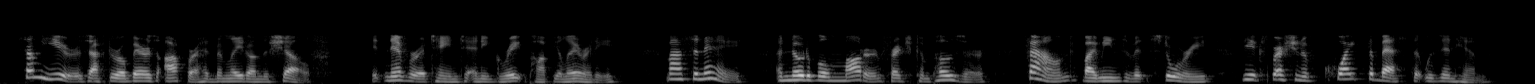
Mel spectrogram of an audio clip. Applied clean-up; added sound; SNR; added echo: none; none; none; none.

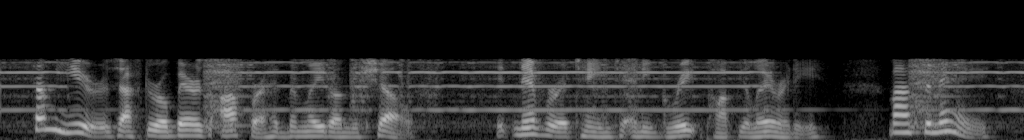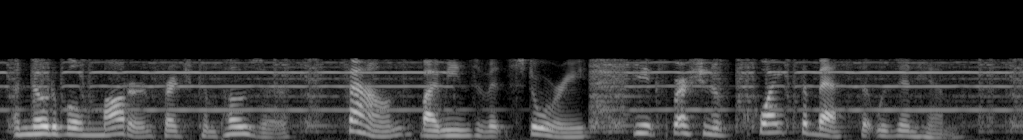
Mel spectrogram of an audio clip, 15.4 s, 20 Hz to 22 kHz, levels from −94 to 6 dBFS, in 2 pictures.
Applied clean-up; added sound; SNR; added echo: none; Bowed string instrument; 11 dB; none.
